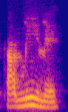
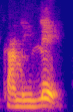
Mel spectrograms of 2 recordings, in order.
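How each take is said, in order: First: The stress falls before the last syllable. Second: The stress falls on the last syllable. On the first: The speaker calls it wrong. "if there's no accent, we would pronounce it camine, and that's not right" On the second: The speaker calls it right. "really putting the stress on that e at the end"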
